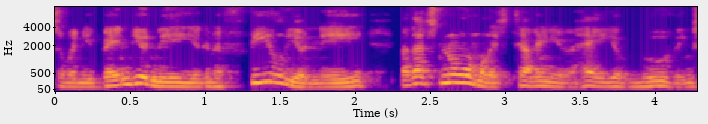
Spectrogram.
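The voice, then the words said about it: Speaks with a noticeable foreign accent. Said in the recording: “The guy with the funny accent”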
